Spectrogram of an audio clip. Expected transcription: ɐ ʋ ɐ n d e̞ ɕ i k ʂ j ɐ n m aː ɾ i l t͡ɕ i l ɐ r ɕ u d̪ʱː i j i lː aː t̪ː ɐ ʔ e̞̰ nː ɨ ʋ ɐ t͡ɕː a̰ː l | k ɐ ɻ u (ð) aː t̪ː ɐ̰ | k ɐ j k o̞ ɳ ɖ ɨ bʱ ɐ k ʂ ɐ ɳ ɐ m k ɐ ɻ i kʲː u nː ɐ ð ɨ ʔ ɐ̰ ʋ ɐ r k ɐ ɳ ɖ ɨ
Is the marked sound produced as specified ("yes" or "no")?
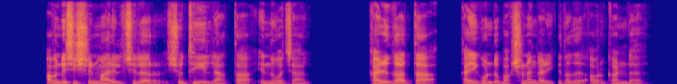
no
